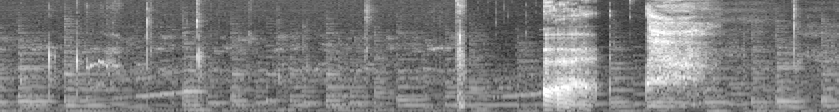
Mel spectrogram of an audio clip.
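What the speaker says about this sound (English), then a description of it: "I'm also great at burping." Two loud, raspy human burps arrive in quick succession near the end, after a stretch of quieter tonal background sound.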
